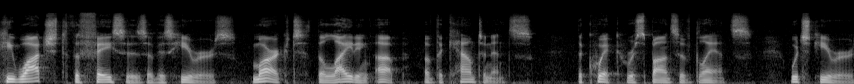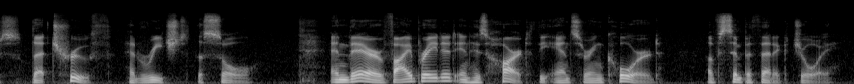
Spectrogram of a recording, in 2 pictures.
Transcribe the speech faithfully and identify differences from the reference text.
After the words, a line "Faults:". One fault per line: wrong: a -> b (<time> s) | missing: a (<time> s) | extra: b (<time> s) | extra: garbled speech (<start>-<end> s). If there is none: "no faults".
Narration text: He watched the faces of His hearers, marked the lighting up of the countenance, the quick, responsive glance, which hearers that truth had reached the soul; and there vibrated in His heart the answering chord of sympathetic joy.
He watched the faces of His hearers, marked the lighting up of the countenance, the quick, responsive glance, which hearers that truth had reached the soul; and there vibrated in His heart the answering chord of sympathetic joy.
Faults:
no faults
